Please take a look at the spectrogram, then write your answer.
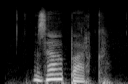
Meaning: zoo
- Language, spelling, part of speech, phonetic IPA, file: Russian, зоопарк, noun, [zɐɐˈpark], Ru-зоопарк.ogg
